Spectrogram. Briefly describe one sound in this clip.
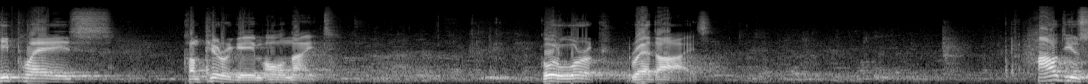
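A man speaks calmly into a microphone in a reverberant hall, with pauses between phrases.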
